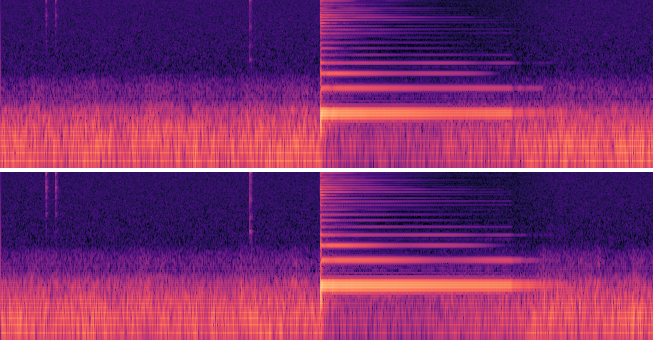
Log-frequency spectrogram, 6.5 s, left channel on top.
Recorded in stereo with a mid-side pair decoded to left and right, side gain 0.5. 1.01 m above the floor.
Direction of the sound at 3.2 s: 20° right.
